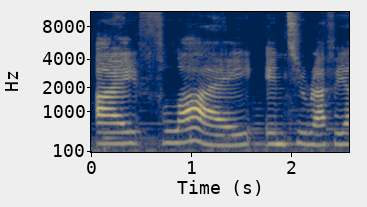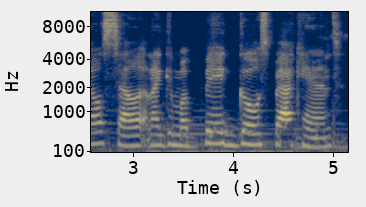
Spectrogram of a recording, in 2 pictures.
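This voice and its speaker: A woman's voice: mid-range voice, steady tone, slow, over music. A woman chatting casually as a player in a tabletop game. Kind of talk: casual in-character chat.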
